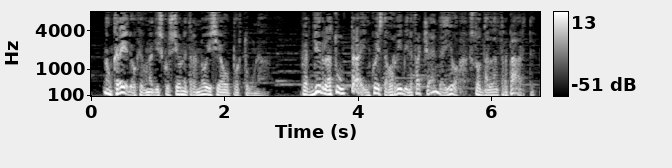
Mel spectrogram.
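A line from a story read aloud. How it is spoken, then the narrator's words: Childish grumbling. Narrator (Italian): brontolò lui, sentendosi piuttosto puerile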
